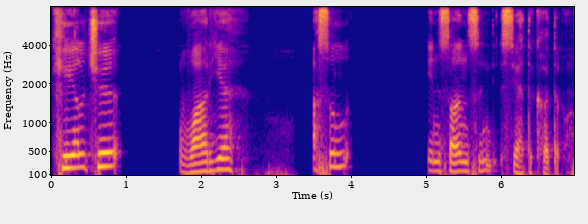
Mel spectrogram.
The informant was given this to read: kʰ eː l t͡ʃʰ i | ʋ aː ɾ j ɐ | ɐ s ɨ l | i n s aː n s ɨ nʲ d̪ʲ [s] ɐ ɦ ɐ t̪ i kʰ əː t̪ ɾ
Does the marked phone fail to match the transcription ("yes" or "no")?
no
